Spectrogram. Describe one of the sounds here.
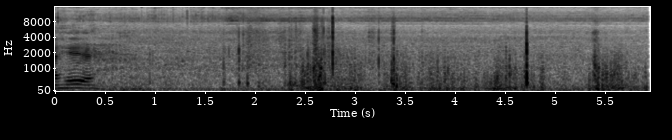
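A bicycle rolls over asphalt.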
